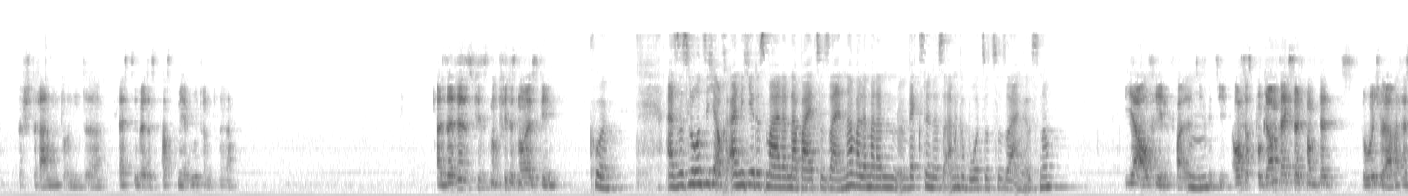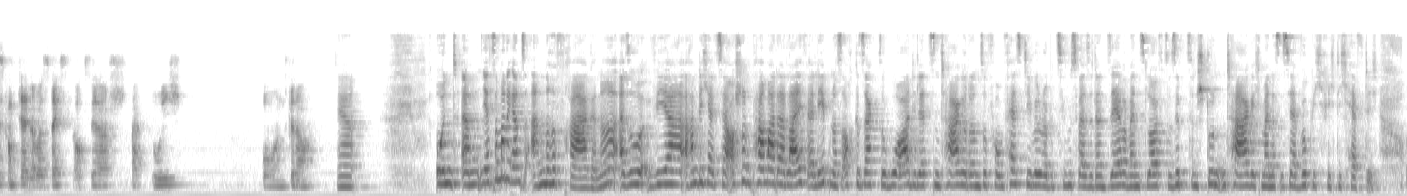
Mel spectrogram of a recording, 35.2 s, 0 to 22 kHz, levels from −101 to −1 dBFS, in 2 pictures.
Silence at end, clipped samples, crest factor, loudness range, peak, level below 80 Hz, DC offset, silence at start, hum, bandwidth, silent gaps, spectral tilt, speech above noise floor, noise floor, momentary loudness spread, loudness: 0.05 s; under 0.1%; 22 dB; 15 LU; -26 dBFS; under -90 dBFS; under 0.1%; 0.25 s; none; 10.5 kHz; none; -3 dB/octave; 41 dB; -87 dBFS; 16 LU; -45 LUFS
